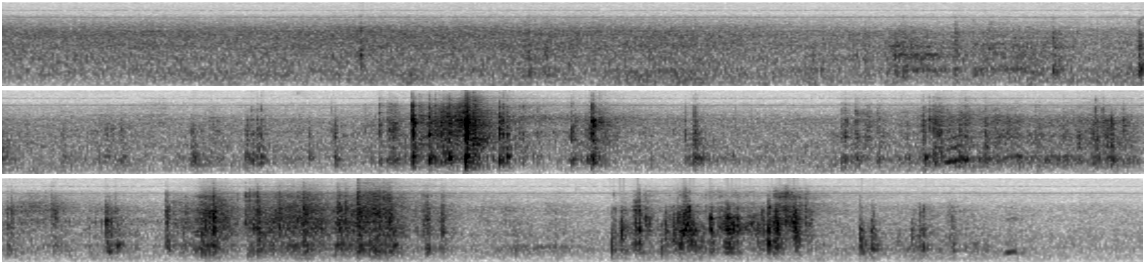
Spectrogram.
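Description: Packaging of a pencil set being handled and pulled open: scattered crackles and rustles that start about a third of the way in and grow busier, with the loudest crackle near the middle.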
